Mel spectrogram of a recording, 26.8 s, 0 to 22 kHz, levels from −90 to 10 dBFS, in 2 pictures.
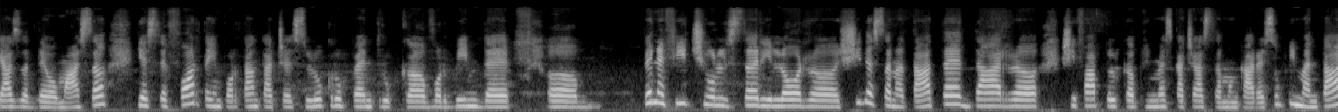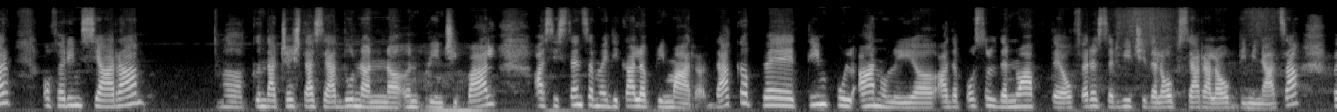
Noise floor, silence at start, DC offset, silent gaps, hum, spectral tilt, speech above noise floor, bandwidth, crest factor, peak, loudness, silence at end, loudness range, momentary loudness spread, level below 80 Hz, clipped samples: -60 dBFS; 0 s; under 0.1%; none; none; -4.5 dB/octave; 42 dB; 16 kHz; 16 dB; -2 dBFS; -18 LUFS; 0 s; 2 LU; 7 LU; -40 dBFS; under 0.1%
